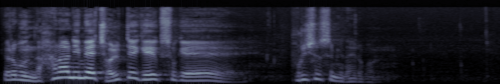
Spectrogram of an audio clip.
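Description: A middle-aged man speaks with feeling into a microphone in a large echoing hall.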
